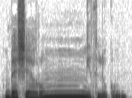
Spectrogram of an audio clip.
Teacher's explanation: را تنوین کے بعد میم، تو یہ ادغام غنہ کے ساتھ میم کو ہولڈ کریں گے دو سیکنڈس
